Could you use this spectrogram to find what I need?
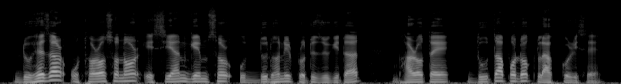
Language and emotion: Assamese, neutral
